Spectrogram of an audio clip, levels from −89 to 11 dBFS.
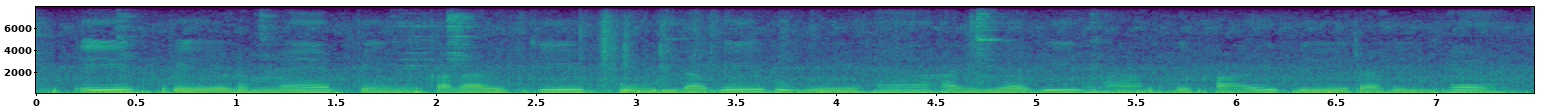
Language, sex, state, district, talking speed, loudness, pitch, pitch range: Hindi, female, Bihar, Darbhanga, 130 wpm, -16 LUFS, 185 Hz, 180-200 Hz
